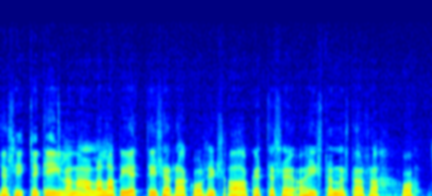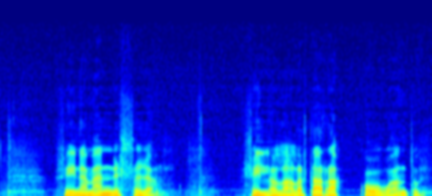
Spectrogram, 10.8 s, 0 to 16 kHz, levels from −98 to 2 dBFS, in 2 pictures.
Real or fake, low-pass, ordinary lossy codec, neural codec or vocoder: fake; 14.4 kHz; none; vocoder, 44.1 kHz, 128 mel bands, Pupu-Vocoder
